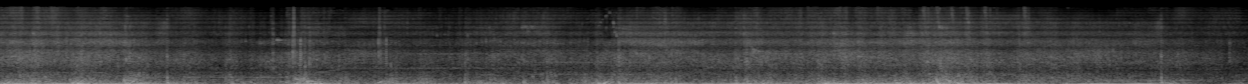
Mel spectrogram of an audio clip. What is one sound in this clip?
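Energy blasts burst and crackle loudly.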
